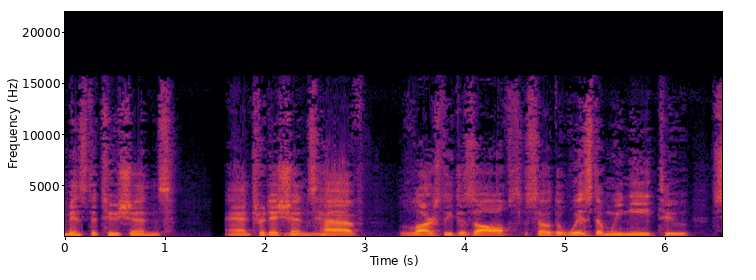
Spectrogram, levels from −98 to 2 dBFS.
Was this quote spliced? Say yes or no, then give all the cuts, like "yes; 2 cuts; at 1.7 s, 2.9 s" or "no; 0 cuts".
no; 0 cuts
